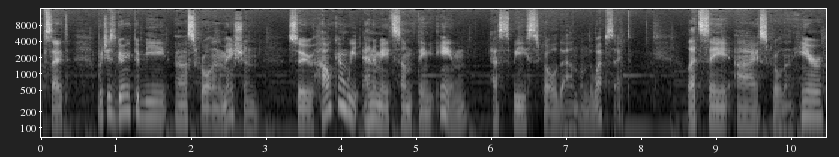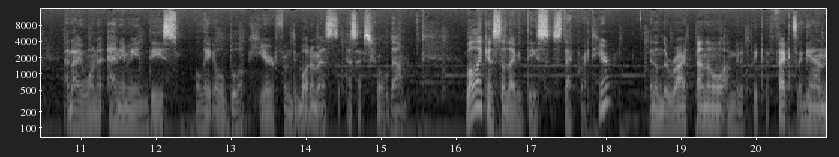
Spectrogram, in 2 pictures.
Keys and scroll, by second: 8.4 super+p, 10.9 shift+super+4, 13.0 space, 15.5 Escape.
